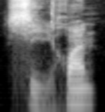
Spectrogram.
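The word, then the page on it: xihuan: xi3huan5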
